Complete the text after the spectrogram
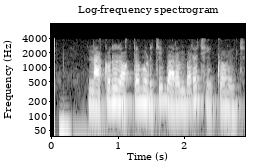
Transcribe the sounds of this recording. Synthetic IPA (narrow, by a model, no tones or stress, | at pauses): nakoɾuɾɔk̚t̪ɔboɽit͡ʃibaɾɔmbaɾɔt͡ʃʰiŋkɔɦojt͡ʃʰi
